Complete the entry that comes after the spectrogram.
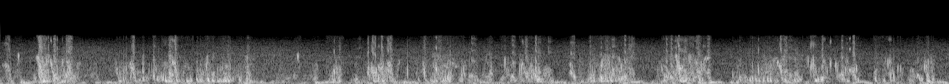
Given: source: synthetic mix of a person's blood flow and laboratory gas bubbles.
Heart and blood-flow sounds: Doppler ultrasound of blood flow; precordium
0.00-0.22 s: bubbles
0.33-0.83 s: bubbles
1.11-2.55 s: bubbles
2.95-3.03 s: bubbles
3.11-3.21 s: bubbles
3.26-3.48 s: bubbles
3.51-4.01 s: bubbles
4.04-5.57 s: bubbles
5.68-6.37 s: bubbles
6.55-7.14 s: bubbles
7.31-8.03 s: bubbles
8.05-8.63 s: bubbles
8.72-9.04 s: bubbles
9.08-9.37 s: bubbles
From the record:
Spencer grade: 4 (maximum detectable bubble signal sounding continuously throughout systole and diastole of every cardiac period, and overriding the amplitude of the normal cardiac signals); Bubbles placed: anywhere in the cardiac cycle

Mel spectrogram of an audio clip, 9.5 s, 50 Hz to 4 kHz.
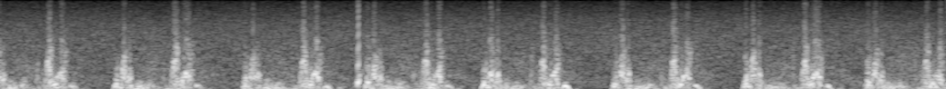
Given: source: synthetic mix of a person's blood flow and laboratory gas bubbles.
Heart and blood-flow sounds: Doppler ultrasound of blood flow; precordium
3.54-3.64 s: bubbles
From the record:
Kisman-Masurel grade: 113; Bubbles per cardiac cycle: 1 to 2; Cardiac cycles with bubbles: 1 to 10%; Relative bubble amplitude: loud (0.450 to 0.775); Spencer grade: 1 (occasional bubble signal discernible with the cardiac motion signal, with majority of cardiac periods free of bubbles); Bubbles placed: anywhere in the cardiac cycle

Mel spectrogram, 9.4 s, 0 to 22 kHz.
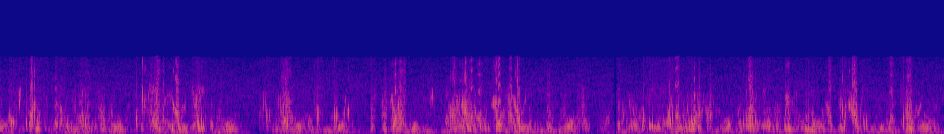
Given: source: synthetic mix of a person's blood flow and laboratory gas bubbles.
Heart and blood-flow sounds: Doppler ultrasound of blood flow; precordium
0.08-0.51 s: bubbles
0.54-1.08 s: bubbles
1.32-1.86 s: bubbles
1.91-2.15 s: bubbles
2.59-3.23 s: bubbles
3.31-3.53 s: bubbles
3.70-3.77 s: bubbles
3.80-4.08 s: bubbles
4.29-4.37 s: bubbles
4.44-5.34 s: bubbles
5.46-5.55 s: bubbles
5.76-5.91 s: bubbles
6.16-7.15 s: bubbles
7.35-8.19 s: bubbles
8.21-8.34 s: bubbles
8.37-8.72 s: bubbles
8.86-8.96 s: bubbles
8.99-9.40 s: bubbles
From the record:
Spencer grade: 4 (maximum detectable bubble signal sounding continuously throughout systole and diastole of every cardiac period, and overriding the amplitude of the normal cardiac signals); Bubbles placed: only in the low amplitude regions of the cardiac cycle

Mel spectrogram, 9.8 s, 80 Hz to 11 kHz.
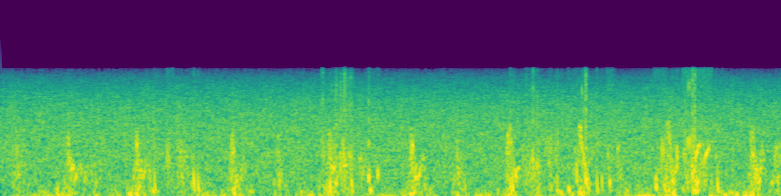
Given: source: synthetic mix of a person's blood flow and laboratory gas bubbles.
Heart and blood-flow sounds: Doppler ultrasound of blood flow; precordium
1.90-2.00 s: bubbles
2.06-2.17 s: bubbles
2.36-2.52 s: bubbles
4.00-4.44 s: bubbles
4.58-4.75 s: bubbles
6.35-7.01 s: bubbles
7.08-7.39 s: bubbles
7.42-7.70 s: bubbles
8.15-9.05 s: bubbles
From the record:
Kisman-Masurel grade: 232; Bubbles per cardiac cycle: several, 3 to 8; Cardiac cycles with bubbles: 50 to 99%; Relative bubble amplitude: moderate (0.250 to 0.450); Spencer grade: 3 (all of the cardiac periods contain showers or single bubble signals, but not dominating or overriding the cardiac motion signals); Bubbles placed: anywhere in the cardiac cycle

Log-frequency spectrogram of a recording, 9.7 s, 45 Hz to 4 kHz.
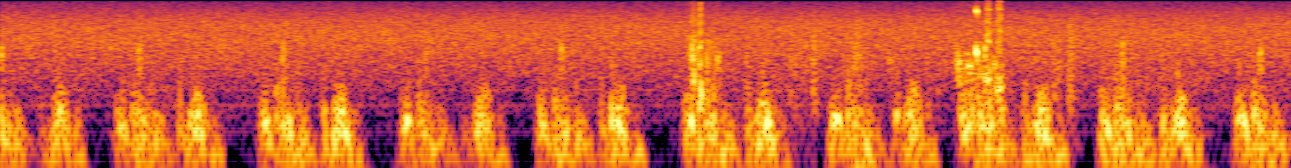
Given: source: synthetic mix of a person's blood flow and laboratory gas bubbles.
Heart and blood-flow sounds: Doppler ultrasound of blood flow; precordium
4.56-4.65 s: bubbles
5.15-5.41 s: bubbles
6.65-6.77 s: bubbles
7.15-7.56 s: bubbles
From the record:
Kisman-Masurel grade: 223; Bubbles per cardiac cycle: several, 3 to 8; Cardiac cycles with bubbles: 10 to 50%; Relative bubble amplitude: loud (0.450 to 0.775); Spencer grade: 2 (many but less than half of the cardiac periods contain bubble signals, singularly or in groups); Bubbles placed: anywhere in the cardiac cycle

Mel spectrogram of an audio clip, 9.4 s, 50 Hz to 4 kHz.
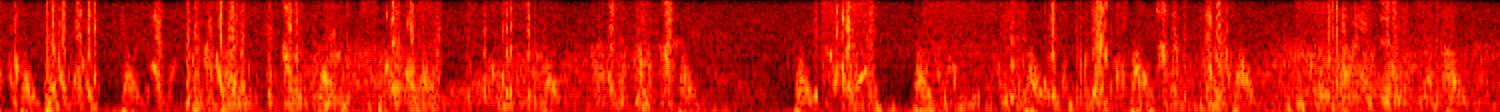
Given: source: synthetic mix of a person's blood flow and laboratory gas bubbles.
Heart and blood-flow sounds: Doppler ultrasound of blood flow; subclavian vein
0.00-0.15 s: bubbles
0.30-0.63 s: bubbles
0.90-1.62 s: bubbles
1.66-2.22 s: bubbles
2.25-2.36 s: bubbles
2.39-2.76 s: bubbles
2.90-3.48 s: bubbles
3.69-4.26 s: bubbles
5.07-5.51 s: bubbles
5.76-6.44 s: bubbles
6.50-6.68 s: bubbles
6.72-7.07 s: bubbles
7.09-7.16 s: bubbles
7.22-7.82 s: bubbles
8.09-9.12 s: bubbles
From the record:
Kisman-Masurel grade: 332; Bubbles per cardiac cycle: rolling drumbeat, 9 or more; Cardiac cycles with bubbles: 50 to 99%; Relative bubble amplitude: moderate (0.250 to 0.450); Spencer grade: 3 (all of the cardiac periods contain showers or single bubble signals, but not dominating or overriding the cardiac motion signals); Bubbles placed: anywhere in the cardiac cycle

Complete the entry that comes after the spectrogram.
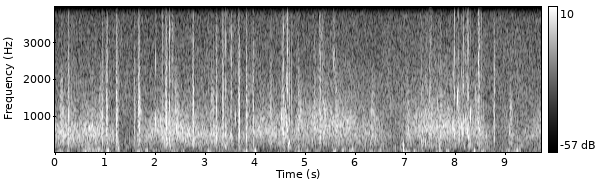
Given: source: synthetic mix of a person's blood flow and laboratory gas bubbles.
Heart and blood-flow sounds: Doppler ultrasound of blood flow; subclavian vein
1.97-2.42 s: bubbles
3.36-3.63 s: bubbles
3.68-3.74 s: bubbles
4.51-4.75 s: bubbles
4.80-4.84 s: bubbles
5.23-5.68 s: bubbles
7.21-7.73 s: bubbles
7.87-8.36 s: bubbles
8.40-8.57 s: bubbles
From the record:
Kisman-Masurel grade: 221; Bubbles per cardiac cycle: several, 3 to 8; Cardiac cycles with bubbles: 10 to 50%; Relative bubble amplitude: barely perceptible (0.100 to 0.250); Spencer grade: 2 (many but less than half of the cardiac periods contain bubble signals, singularly or in groups); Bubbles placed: anywhere in the cardiac cycle

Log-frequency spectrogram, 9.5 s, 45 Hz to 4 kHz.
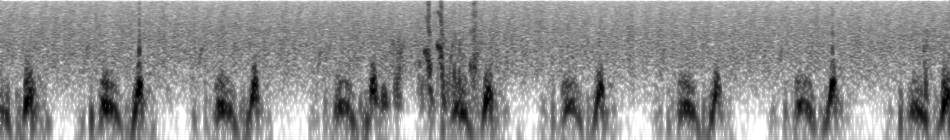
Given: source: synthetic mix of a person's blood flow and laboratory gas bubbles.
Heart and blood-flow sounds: Doppler ultrasound of blood flow; precordium
3.78-4.05 s: bubbles
4.17-4.81 s: bubbles
9.21-9.34 s: bubbles
From the record:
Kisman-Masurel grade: 221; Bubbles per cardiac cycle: several, 3 to 8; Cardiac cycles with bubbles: 10 to 50%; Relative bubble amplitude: barely perceptible (0.100 to 0.250); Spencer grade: 2 (many but less than half of the cardiac periods contain bubble signals, singularly or in groups); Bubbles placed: only in the low amplitude regions of the cardiac cycle

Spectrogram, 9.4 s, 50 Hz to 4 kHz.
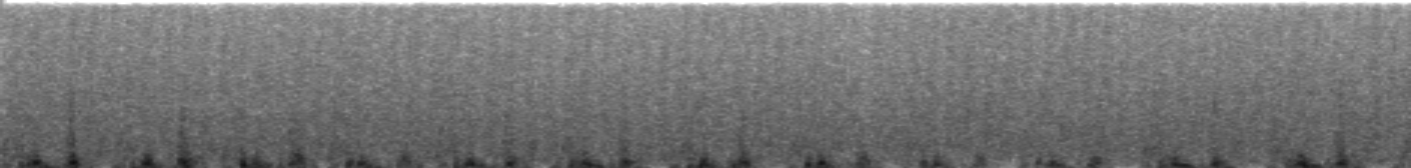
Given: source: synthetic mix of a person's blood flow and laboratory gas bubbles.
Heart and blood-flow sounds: Doppler ultrasound of blood flow; precordium
no bubbles
From the record:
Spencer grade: 0 (complete lack of bubble signals)

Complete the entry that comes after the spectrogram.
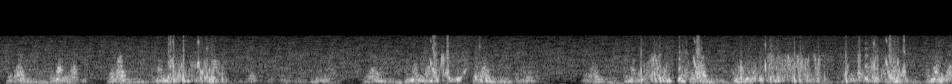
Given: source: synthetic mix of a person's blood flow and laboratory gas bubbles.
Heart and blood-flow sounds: Doppler ultrasound of blood flow; precordium
1.52-2.29 s: bubbles
4.20-4.69 s: bubbles
4.73-4.90 s: bubbles
6.38-7.07 s: bubbles
7.32-8.29 s: bubbles
8.42-8.51 s: bubbles
8.55-9.11 s: bubbles
9.30-9.46 s: bubbles
From the record:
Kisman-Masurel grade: 333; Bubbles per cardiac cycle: rolling drumbeat, 9 or more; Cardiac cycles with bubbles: 50 to 99%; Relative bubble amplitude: loud (0.450 to 0.775); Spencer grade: 3 (all of the cardiac periods contain showers or single bubble signals, but not dominating or overriding the cardiac motion signals); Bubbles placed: anywhere in the cardiac cycle

